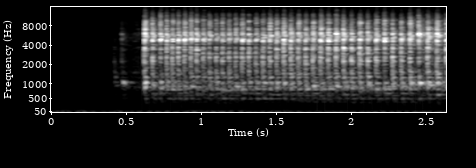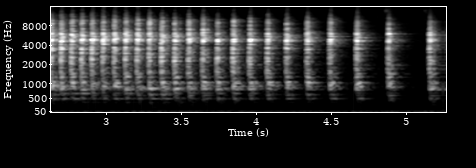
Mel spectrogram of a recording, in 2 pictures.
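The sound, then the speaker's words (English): A spun prize wheel ticks as it turns slowly. Many quick clicks in steady succession gradually spread apart and soften toward the end as the wheel loses speed. “Let's spin the science wheel. And pick a subject. Are you ready to spin? Here we go. It's a bit rubbish, this wheel. A bit slow.”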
